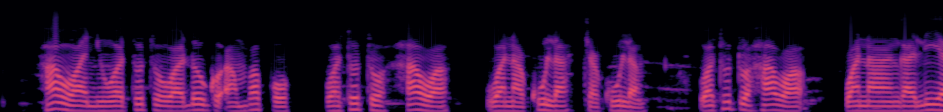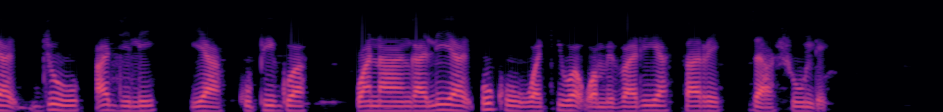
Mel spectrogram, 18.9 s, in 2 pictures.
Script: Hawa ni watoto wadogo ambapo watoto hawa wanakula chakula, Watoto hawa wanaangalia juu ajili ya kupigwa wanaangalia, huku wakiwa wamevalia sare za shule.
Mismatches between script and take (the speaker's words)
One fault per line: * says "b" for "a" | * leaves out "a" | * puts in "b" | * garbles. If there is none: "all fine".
all fine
